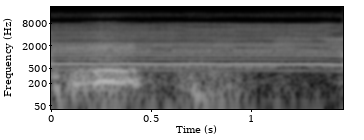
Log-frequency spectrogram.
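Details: 2000 Ford Explorer XLT 4WD driver-side power mirror, engine off, windows down: a steady, high-pitched electric buzz on one even note as the mirror motor is actuated; power mirror motor buzzing.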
